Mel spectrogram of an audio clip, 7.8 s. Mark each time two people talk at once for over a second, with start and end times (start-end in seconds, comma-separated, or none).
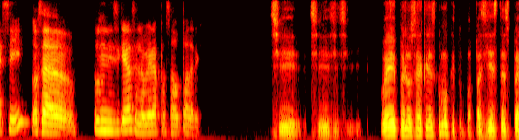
none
